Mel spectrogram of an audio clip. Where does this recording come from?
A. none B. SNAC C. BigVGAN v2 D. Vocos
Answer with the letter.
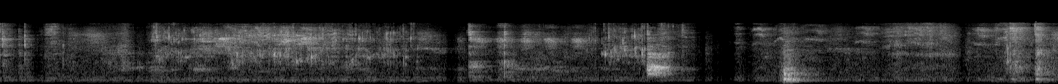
D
